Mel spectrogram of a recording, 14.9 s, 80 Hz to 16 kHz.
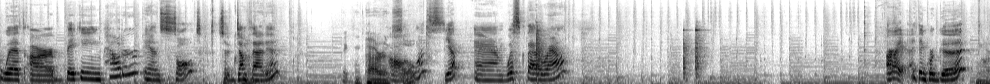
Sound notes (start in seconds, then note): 9.9 upbeat music continues; 10.1 bowl clatters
